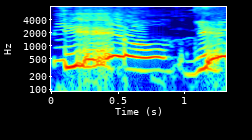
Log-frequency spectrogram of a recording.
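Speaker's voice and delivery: voice cracking. Describing offering an enemy the chance to yield, with the voice cracking. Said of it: "your voice cracks at just the right moment".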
